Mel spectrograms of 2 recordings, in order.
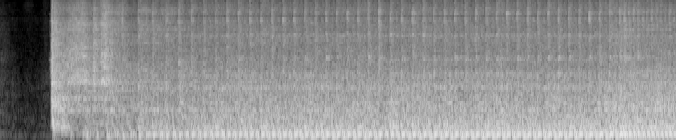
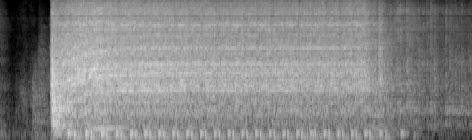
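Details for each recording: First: Troy-Bilt snowblower that wouldn't start, after its carburetor jets gunked with old gas were cleaned; started with choke and primer. It catches on the first pull and settles into a steady, even run with no misses or surging. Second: Troy-Bilt snowblower that won't start, with gas and oil in it: steady cranking for about three seconds with no catch or firing; crank no-start, spark to be checked next.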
